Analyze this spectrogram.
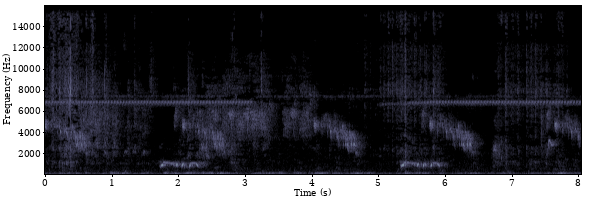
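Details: Wild yellow bittern family at the nest with chicks: two bursts of quavering, wavering chatter alternate with high, squeaky notes that slide downward, repeated a few times, over a steady thin high-pitched whine and low background rumble.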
